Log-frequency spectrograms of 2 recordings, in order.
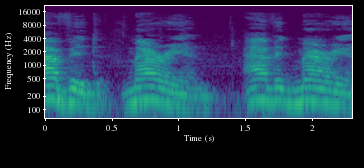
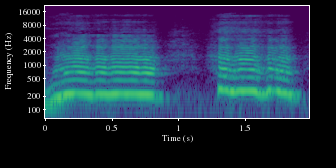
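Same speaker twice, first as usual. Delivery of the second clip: mock spelled-out ha ha ha; fake laugh; 9 semitones higher, 6 dB louder than usual. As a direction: laugh on purpose, higher and louder. Fake laugh in acted quote.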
